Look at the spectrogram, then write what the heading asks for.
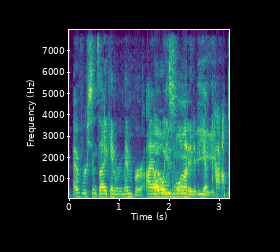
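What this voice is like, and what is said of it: Ray Liotta impression, Goodfellas narration. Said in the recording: “We're doing our impression of the Ray Liotta impression that the pigeons do in Animaniacs. We're like barely doing a Ray Liotta impression.”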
